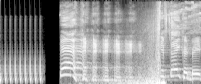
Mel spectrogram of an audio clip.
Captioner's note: dimentio laughs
